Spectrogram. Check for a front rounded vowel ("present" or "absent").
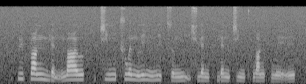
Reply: present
